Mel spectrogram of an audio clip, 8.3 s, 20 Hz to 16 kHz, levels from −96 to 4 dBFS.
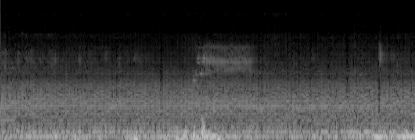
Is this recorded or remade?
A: remade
